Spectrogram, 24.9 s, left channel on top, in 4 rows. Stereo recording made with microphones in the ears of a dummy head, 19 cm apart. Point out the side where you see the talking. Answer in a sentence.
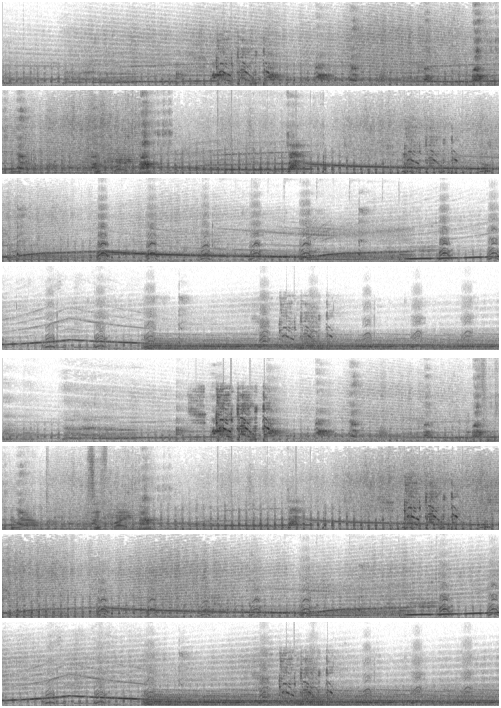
You can hear the talking on the right.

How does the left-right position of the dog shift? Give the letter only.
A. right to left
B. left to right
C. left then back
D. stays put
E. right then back
C.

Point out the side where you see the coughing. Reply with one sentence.
You can hear the coughing on the right.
